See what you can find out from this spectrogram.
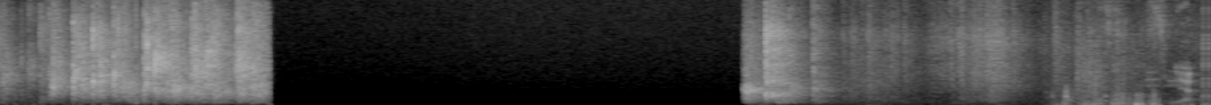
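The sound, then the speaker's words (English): An audience applauds to welcome two speakers, in two loud bursts of dense, crackling clapping, the first short and cut off, then several seconds of silence before the applause resumes and swells again. “So please welcome both of them with a big hands of applause.”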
